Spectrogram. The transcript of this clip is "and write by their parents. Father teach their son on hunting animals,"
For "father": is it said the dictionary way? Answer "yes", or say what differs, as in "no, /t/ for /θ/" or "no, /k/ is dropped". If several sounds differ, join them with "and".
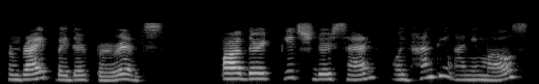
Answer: no, /p/ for /f/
